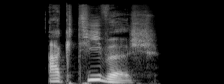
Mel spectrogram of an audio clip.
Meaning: active
- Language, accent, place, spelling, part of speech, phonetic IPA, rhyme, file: German, Germany, Berlin, aktivisch, adjective, [akˈtiːvɪʃ], -iːvɪʃ, De-aktivisch.ogg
